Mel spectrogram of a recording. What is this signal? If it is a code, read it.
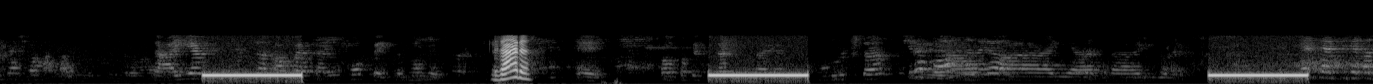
Ringback tone (Europe, 425 Hz), with speech.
